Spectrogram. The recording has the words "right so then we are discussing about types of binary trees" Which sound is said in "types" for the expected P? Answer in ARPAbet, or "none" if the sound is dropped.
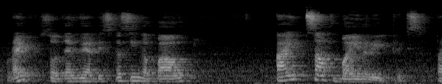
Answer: none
